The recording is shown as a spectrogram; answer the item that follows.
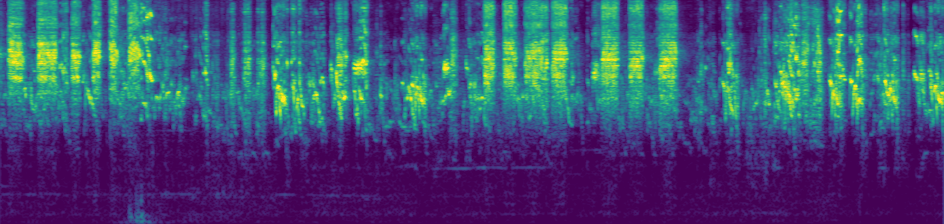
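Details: Breeding pair of pet budgerigars in busy warbling chatter, with sharp clicky chirps repeated in quick pulses and a short thump early on.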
